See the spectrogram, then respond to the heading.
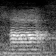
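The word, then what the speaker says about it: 蝦: And xia in Cantonese especially, it sounds like the word to laugh. Xia in Cantonese is ha, so of course it sounds like people laughing, ha ha ha ha ha, right?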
